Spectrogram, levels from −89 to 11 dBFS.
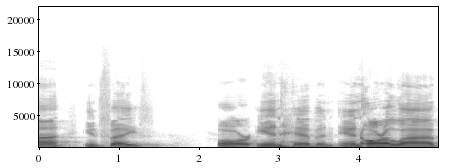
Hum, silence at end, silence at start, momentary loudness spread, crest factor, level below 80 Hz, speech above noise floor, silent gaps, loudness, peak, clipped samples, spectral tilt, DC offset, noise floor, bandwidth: none; 0 s; 0 s; 15 LU; 16 dB; -88 dBFS; 49 dB; none; -26 LUFS; -10 dBFS; under 0.1%; -5.5 dB/octave; under 0.1%; -75 dBFS; 10.5 kHz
